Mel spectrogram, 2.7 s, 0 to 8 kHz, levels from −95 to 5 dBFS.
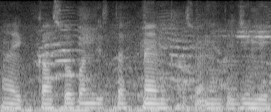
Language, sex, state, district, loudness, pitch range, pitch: Marathi, male, Maharashtra, Pune, -16 LUFS, 115-120 Hz, 115 Hz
